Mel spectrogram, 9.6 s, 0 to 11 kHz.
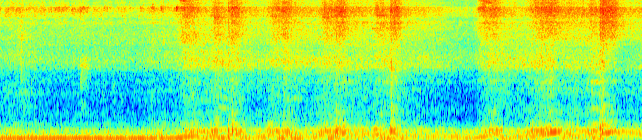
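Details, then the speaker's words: Supercharged C6 Corvette on the lift, just started after build, fuel pressure about 52–56: deep V8 idle rising into several smooth revs and falling back, steady and even, no knocks or rattles; healthy free rev. "there it goes here close it's not obnoxiously loud which is good"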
